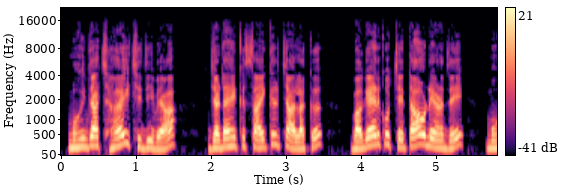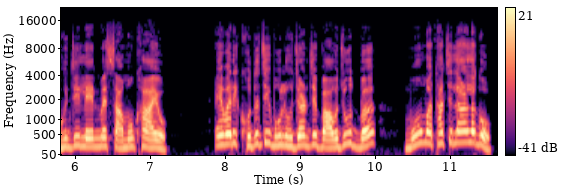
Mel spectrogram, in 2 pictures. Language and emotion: Sindhi, angry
